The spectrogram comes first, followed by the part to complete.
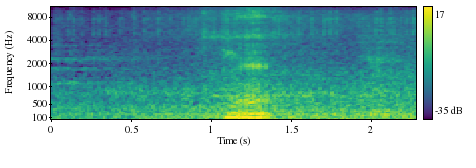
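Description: A steady low rumble of background noise fills a pause in speech. About a second in there is a brief, low voiced hum.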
